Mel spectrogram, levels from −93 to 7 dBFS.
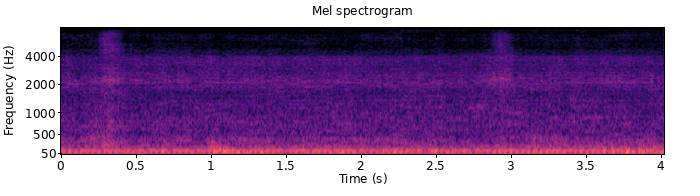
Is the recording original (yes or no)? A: no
